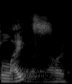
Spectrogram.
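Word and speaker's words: Leitz: Le a lenses although now they are called lights lenses so the correct pronunciation of the the company is lights and the reason that we have this name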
